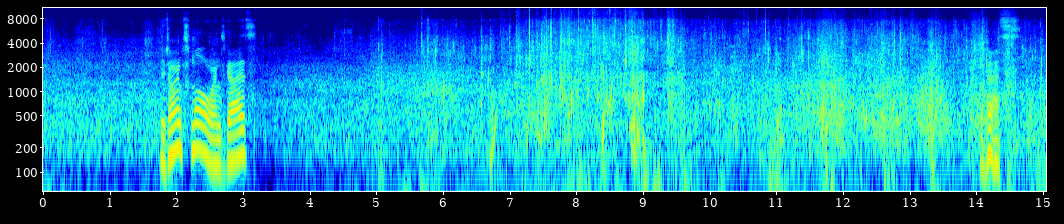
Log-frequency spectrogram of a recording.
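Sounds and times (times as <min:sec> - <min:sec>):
fish splashing and thrashing: 0:05.6 - 0:15.0
water sloshing in landing net: 0:05.6 - 0:15.0.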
